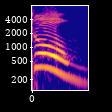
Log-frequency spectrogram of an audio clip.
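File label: "zhong" fourth tone, mandarin, female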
